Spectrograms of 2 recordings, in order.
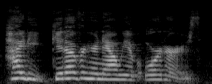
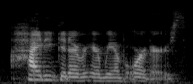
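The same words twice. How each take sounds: First: Retold urgent summons, a little quicker; insistent. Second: Said in the usual way. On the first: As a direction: repeat the order with more push on the opening. Husband repeats the call more insistently.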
